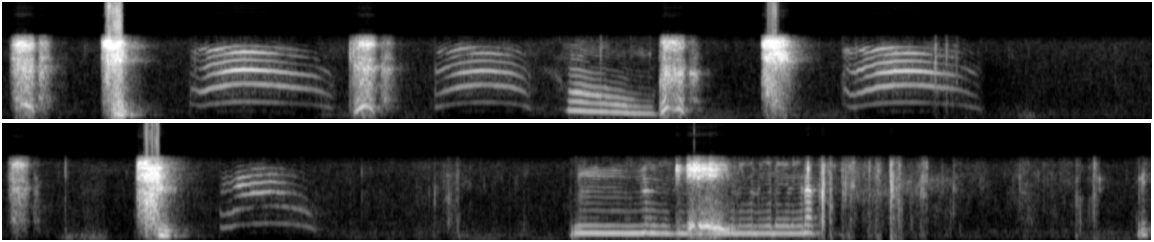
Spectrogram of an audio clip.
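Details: Pet cat that meows each time its owner inhales deeply or sneezes: sharp sneezes and breaths alternate with short arched meows, several in quick reply, ending in a longer drawn-out, wavering meow.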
